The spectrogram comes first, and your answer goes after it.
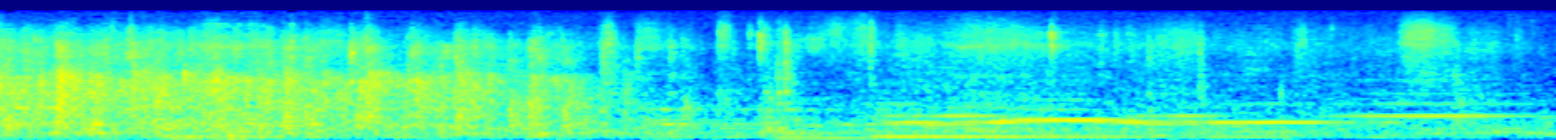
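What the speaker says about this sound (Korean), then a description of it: "따뜻한 박수로 환영 부탁드리겠습니다" An audience at the opening ceremony of an AI global forum applauds to welcome the science and ICT minister to the stage. Steady, fairly soft clapping continues throughout, with sustained electronic tones sounding alongside it.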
